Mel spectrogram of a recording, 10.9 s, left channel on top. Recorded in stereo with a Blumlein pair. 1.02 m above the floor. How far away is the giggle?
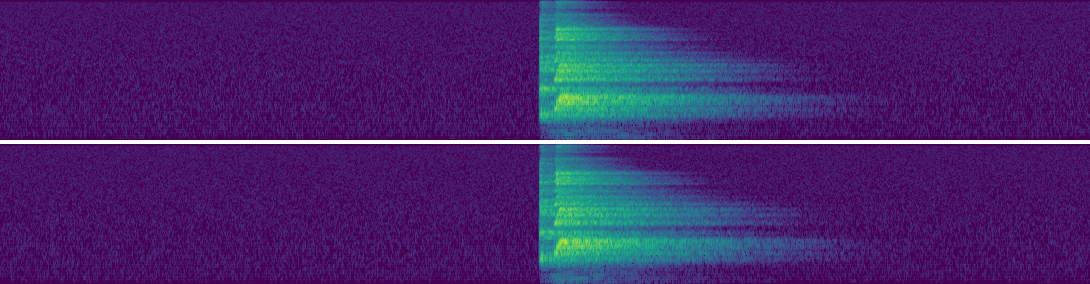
About 0.5 m.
